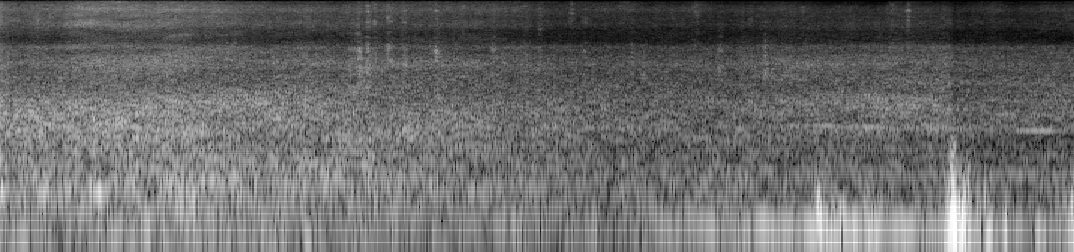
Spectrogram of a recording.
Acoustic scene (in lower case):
street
